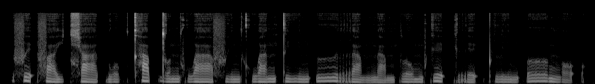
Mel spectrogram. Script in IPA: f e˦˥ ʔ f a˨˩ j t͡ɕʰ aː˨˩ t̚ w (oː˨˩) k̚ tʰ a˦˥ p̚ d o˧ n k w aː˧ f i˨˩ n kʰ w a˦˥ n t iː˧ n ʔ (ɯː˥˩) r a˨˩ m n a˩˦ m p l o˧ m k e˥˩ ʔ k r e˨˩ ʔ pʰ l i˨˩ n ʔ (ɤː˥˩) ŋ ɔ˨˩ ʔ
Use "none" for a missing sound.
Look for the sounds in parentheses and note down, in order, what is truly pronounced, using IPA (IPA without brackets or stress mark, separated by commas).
o˨˩, ɯː˥˩, ɤː˥˩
